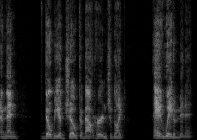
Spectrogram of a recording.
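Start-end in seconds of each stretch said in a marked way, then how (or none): 3.0-3.7 harsh, grating put-on abrasive voice. Imitating how she reacts when a joke is about her, mimicking an abrasive voice. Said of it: "the really abrasive one".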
